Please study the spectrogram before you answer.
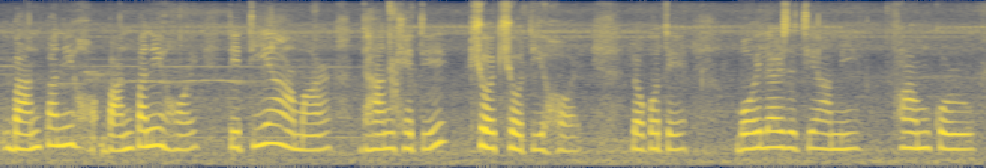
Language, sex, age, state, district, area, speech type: Assamese, female, 45-60, Assam, Dibrugarh, rural, spontaneous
